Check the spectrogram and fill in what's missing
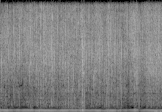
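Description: Crushed garlic and onion frying in hot oil in a wok, heard as a soft, even sizzle that runs the whole time under a faint steady hum.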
